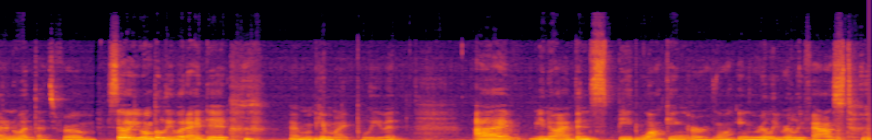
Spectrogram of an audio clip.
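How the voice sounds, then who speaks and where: Somewhat breathy, a woman at medium pitch talks at a moderate pace with ordinary pitch variation. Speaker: makeup tutorial youtuber. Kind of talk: casual vlog chat; tutorial.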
